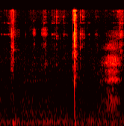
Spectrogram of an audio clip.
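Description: CRKT Amicus Compact folding knife worked by hand, giving two sharp clicks about a second apart.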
